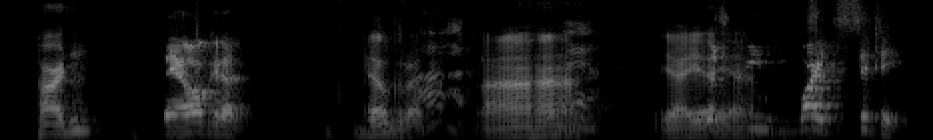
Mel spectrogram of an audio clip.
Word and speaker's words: Beograd: You guys pronounce it in Serbia? What would be the accent? Pardon? Beograd.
